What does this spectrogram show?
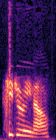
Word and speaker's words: Tijerino: Tijerino. Tijerino. Okay, perfect. But you pronounced the correct Spanish version.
